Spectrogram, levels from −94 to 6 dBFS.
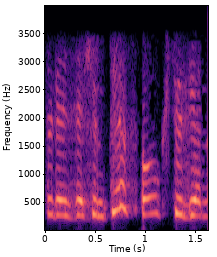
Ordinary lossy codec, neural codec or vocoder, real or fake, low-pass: AAC, 16 kbps; none; real; 3.6 kHz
